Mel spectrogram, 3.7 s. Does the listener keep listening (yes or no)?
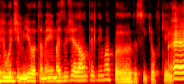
no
